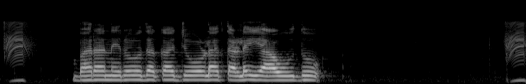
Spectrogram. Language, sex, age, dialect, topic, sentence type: Kannada, female, 36-40, Central, agriculture, question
